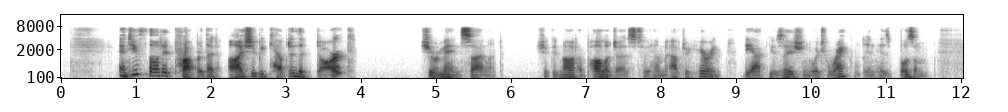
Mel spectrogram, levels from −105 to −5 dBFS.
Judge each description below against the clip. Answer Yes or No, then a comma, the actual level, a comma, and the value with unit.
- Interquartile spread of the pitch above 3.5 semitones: Yes, average, 5.2 semitones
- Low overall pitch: Yes, low, 130 Hz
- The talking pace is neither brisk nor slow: Yes, average, 155 wpm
